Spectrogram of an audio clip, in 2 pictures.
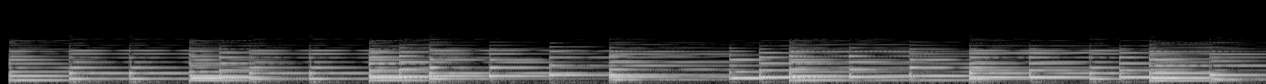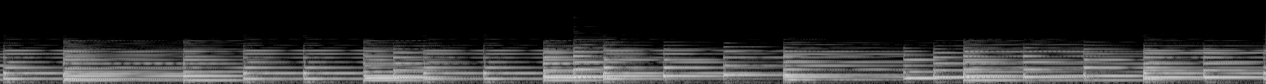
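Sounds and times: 
carol played on piano: 0:00.1 - 0:25.3.

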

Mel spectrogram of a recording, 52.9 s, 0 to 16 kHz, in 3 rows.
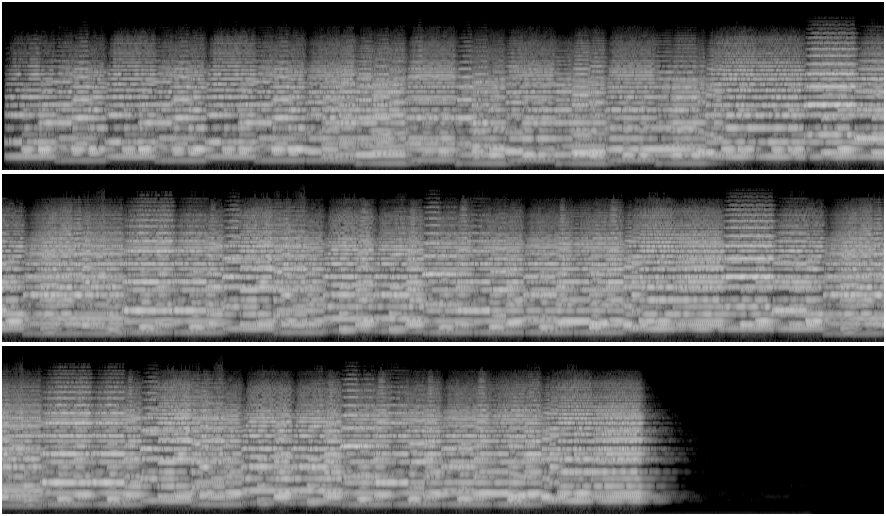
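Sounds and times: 
trumpet quartet playing: 0:00.1 - 0:48.4.

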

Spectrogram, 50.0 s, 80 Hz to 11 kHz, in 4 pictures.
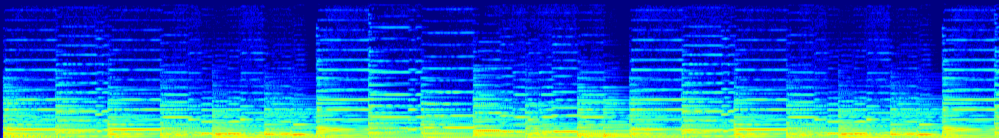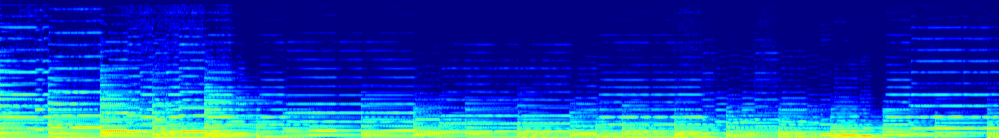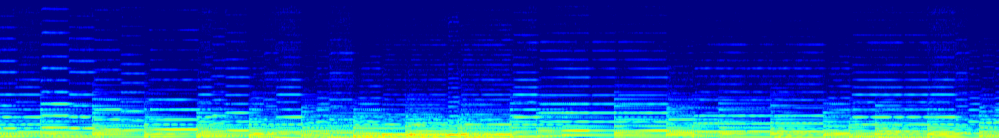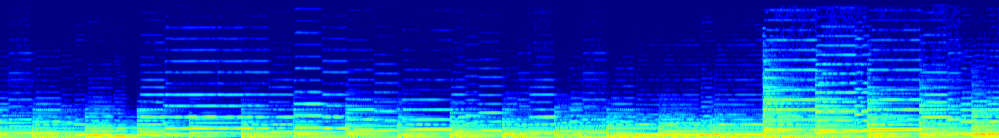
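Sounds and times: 
clarinet: 0:00.0 - 0:49.9.

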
